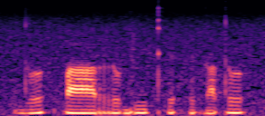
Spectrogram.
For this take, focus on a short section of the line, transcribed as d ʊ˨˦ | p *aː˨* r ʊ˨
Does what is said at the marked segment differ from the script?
no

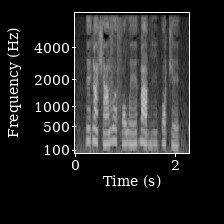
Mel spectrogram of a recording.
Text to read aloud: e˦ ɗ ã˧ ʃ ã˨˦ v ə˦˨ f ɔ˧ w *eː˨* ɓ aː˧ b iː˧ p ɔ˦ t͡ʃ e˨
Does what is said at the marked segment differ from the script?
yes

